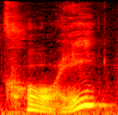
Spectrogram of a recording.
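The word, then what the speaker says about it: keu: is a stem k-e-u we would spell it k-e-u it's pronounced koi and it is the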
